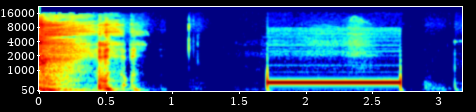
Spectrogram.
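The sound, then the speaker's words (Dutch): A telephone ringing tone plays while a call is placed: one steady, mid-pitched electronic beep lasting about a second, clean and alone after a few brief noises. “En die gaan we nu even bellen.”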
